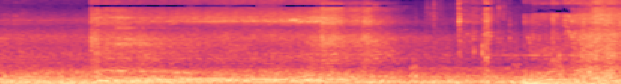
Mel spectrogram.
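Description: A heavy metal door slides open with a hiss.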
